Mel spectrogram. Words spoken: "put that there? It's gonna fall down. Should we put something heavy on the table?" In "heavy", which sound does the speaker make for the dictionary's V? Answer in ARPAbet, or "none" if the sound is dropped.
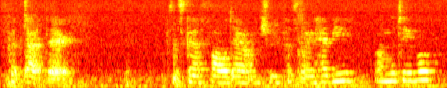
V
